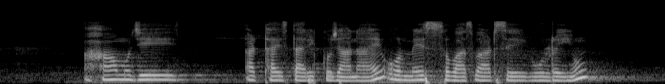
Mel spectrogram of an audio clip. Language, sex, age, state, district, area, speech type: Hindi, female, 18-30, Madhya Pradesh, Hoshangabad, urban, spontaneous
